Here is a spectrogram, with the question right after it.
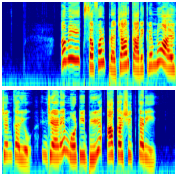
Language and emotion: Gujarati, happy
